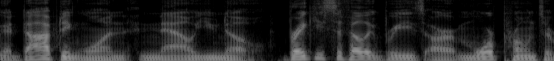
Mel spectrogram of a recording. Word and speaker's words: brachycephalic: There's no O in there. All right. Brachycephalic. Okay. People just word salad it.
